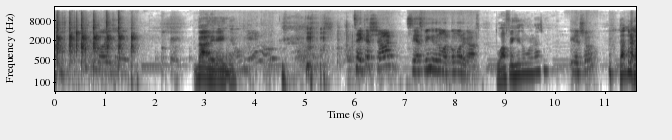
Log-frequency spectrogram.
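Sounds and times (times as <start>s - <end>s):
audience applause: 0.0s - 1.7s
speech: 2.8s - 3.7s, 4.5s - 5.4s, 6.0s - 11.6s
laughter: 4.5s - 5.6s.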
